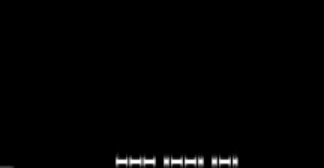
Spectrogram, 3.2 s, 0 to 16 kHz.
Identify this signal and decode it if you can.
Morse code, heard as a keyed tone, about 35 wpm, 700 Hz. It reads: OPR
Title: USA Call Sign Postfixes - 3 Letters 35wpm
